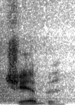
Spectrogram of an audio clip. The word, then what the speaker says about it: gib: about that uh is the word jib GI B uh like when you're talking about getting uh jibed in Quake or other Quake like games has explicitly been said to be pronounced with the soft J sound uh because it is a shortening of giblets because you blow up into giblets oh my God yeah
